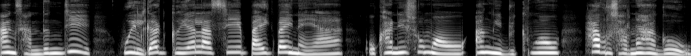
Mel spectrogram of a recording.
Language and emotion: Bodo, fearful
